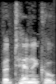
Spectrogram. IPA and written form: bəˈtæn.ɪ.kəl (Botanical)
